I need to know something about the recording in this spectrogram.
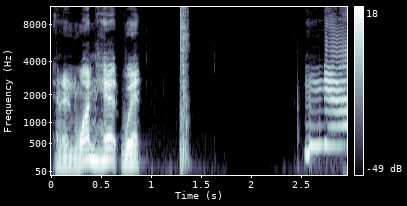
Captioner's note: splat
